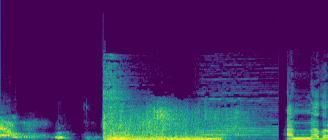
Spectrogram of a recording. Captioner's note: crashing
